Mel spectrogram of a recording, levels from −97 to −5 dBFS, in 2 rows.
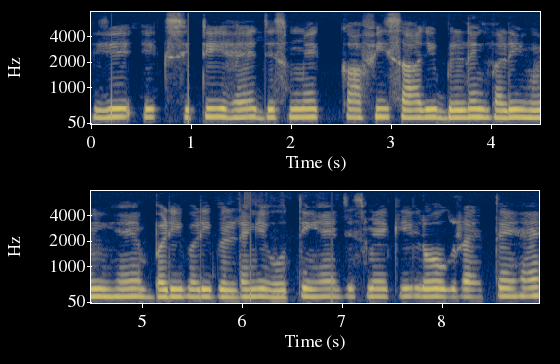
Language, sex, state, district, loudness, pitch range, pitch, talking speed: Hindi, female, Uttar Pradesh, Hamirpur, -27 LUFS, 195-210 Hz, 205 Hz, 140 wpm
